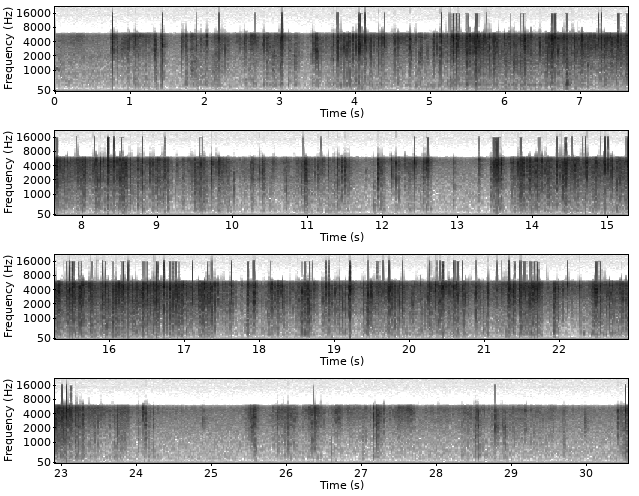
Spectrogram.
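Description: Shiny foil-finish wrapping paper on a present crinkling and tearing as it is pulled open, a dense run of crackles with a brief pause about halfway. It thins to scattered crackles over the last few seconds.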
